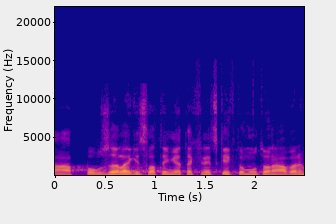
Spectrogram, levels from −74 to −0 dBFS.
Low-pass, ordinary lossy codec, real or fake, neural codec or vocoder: 14.4 kHz; Opus, 24 kbps; fake; autoencoder, 48 kHz, 128 numbers a frame, DAC-VAE, trained on Japanese speech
